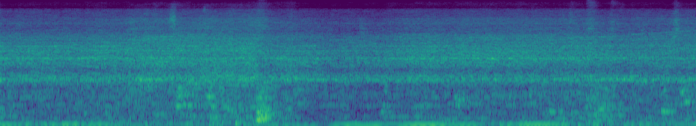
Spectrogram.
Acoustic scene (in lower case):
cafe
